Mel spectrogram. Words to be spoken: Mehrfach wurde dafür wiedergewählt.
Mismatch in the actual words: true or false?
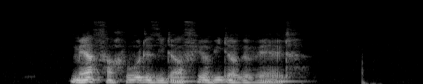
true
